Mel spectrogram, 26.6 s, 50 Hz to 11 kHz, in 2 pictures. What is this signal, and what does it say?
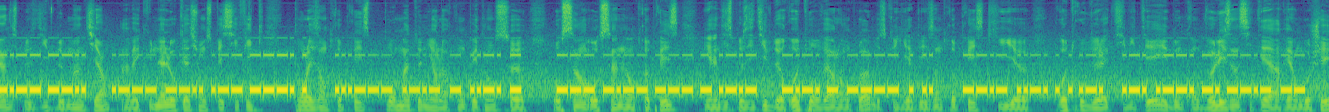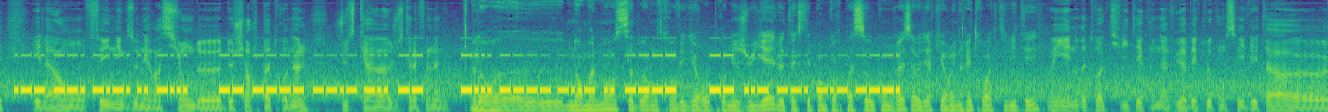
Morse code (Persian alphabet), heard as a keyed tone, hand-sent with a paddle, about 37 wpm, 700 Hz, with radio static. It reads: … جزوچه قصتفت عظعتص ثتشهی گفههر رپنگم وژثیب مشگدم بشخیش مطژکچ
